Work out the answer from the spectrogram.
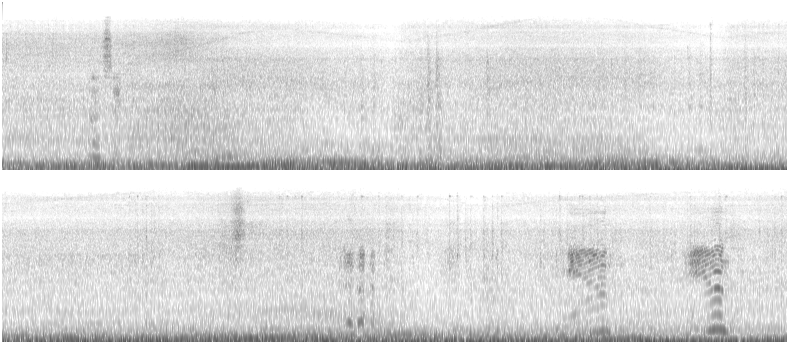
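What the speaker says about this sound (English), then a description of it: "We can roll through the gears up the road here" A car accelerating up a road through its gears, the engine droning loud and steady from close inside the cabin with a rising pitch throughout.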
